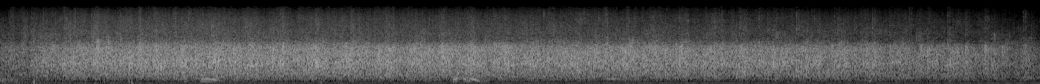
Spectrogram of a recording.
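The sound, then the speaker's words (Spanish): Sustained, loud applause from a large crowd, a dense steady wash of clapping lasting about ten seconds and fading slightly at the end, with a few faint voices underneath. “Encomendémoslo y démosle un fuerte aplauso, esté donde esté.”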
